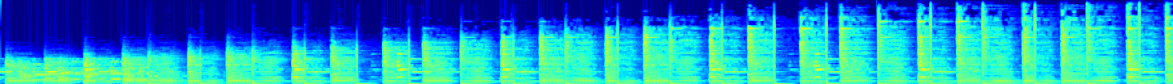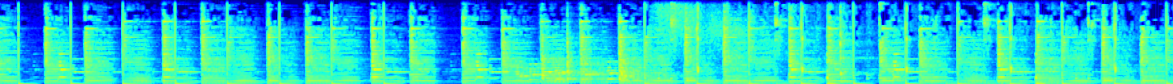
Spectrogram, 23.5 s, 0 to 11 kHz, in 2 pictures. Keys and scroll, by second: 0.5 KP_Add, 3.0 l.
